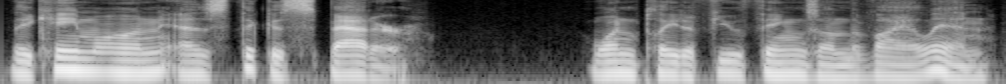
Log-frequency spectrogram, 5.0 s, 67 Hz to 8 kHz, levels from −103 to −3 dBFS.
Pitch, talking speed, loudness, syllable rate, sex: 115 Hz, 180 wpm, -20 LUFS, 4.5 syllables/s, male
